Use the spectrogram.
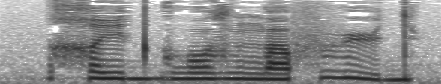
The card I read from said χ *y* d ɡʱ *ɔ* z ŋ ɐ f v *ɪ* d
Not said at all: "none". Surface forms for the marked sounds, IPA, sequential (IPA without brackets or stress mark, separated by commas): i, o, y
